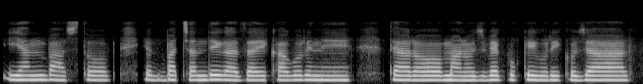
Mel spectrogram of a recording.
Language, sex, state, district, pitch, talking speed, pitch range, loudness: Chakma, female, Tripura, West Tripura, 205 Hz, 140 wpm, 200-210 Hz, -16 LUFS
